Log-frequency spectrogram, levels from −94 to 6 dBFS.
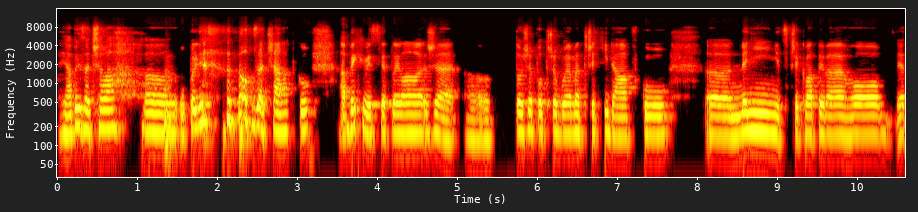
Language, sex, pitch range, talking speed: Czech, female, 135-155 Hz, 120 wpm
